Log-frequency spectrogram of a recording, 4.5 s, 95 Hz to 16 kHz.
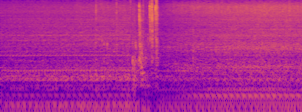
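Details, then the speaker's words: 1975 Ford E350 motorhome with a 460 V8 and C6 transmission, which suffers vapor lock and boiling fuel when hot: starts easily with a steady, smooth low burble at a good idle speed and no knocks or misses. "Starts nice and easy. I ran it a week or two ago. That's a good idle speed."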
